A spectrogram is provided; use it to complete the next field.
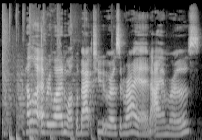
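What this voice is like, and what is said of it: Slightly unwell, strained voice. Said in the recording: “my voice is not 100%.”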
